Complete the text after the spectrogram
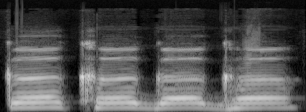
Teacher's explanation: क च्या गटाचा उच्चार करताना आपल्या घशातून म्हणजे कंठातून हवा बाहेर सोडली जाते म्हणून यांना आपण काय म्हणतोय कंठवर्ण म्हणतोय ठीक आहे म्हणजे आपलं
